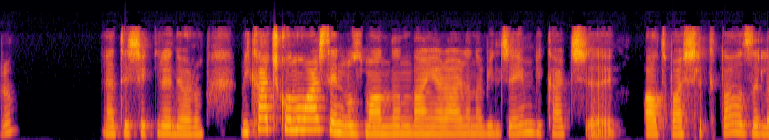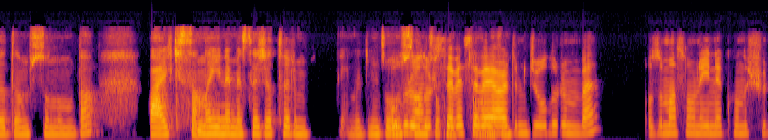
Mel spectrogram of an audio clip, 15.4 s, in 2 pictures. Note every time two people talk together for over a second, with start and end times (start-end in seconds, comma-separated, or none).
11.6-12.9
